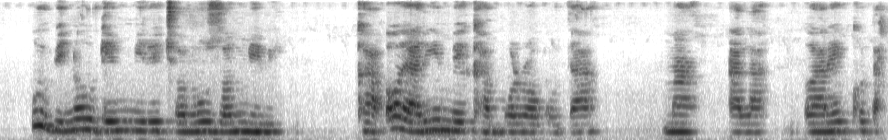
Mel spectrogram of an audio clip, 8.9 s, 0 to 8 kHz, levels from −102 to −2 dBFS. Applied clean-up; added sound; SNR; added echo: neural separator model SepFormer DNS4.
